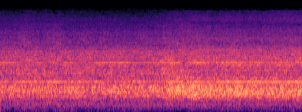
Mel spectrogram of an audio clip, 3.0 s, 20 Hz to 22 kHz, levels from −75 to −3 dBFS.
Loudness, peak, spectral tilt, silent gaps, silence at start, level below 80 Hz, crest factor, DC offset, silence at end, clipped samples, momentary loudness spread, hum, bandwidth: -16 LUFS; -2 dBFS; -0.5 dB/octave; none; 0 s; -66 dBFS; 14 dB; under 0.1%; 0 s; under 0.1%; 4 LU; none; 16 kHz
